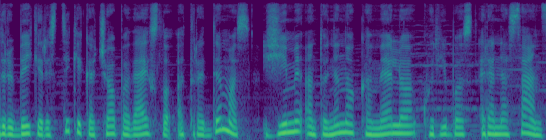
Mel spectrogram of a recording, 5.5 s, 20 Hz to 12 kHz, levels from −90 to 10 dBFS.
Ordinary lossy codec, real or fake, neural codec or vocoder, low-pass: Opus, 64 kbps; real; none; 10.8 kHz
